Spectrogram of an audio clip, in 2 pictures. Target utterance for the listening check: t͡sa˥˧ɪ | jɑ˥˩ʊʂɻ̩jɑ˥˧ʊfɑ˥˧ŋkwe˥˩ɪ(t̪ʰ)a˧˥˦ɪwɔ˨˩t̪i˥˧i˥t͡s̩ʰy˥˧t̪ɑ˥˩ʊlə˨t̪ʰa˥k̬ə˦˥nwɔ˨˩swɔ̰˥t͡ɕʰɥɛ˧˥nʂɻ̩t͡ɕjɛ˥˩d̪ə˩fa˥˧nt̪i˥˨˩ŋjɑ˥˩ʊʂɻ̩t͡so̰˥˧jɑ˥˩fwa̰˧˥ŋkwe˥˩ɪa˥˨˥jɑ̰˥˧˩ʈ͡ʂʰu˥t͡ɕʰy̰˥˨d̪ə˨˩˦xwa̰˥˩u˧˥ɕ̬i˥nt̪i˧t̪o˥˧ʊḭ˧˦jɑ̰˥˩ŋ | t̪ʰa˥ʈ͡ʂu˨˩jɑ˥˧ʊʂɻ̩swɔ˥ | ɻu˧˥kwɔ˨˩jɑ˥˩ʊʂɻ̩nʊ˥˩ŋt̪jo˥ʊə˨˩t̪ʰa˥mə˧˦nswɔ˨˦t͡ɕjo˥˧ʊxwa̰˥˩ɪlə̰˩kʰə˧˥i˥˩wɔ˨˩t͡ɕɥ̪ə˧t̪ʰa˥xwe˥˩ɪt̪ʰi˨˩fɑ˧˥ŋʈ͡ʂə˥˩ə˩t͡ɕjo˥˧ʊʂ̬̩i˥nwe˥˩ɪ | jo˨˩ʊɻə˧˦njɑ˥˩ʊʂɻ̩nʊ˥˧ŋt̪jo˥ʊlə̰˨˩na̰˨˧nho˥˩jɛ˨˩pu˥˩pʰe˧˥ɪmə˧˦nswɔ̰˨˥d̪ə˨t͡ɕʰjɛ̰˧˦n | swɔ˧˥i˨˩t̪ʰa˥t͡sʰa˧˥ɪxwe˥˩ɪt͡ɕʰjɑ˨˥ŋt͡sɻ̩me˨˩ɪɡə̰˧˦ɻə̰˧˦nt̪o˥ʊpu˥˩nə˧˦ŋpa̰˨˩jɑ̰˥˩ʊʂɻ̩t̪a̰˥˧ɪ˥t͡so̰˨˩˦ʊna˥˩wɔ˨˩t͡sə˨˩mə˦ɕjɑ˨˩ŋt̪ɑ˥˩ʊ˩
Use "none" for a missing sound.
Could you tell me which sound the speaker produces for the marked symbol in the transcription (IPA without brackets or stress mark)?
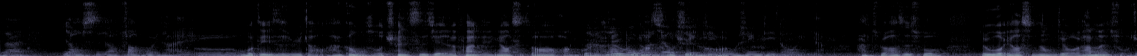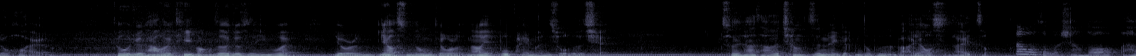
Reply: t̪ʰ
